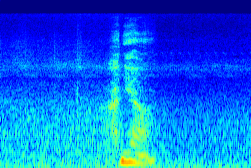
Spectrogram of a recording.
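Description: A young woman speaks softly and briefly, close by.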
